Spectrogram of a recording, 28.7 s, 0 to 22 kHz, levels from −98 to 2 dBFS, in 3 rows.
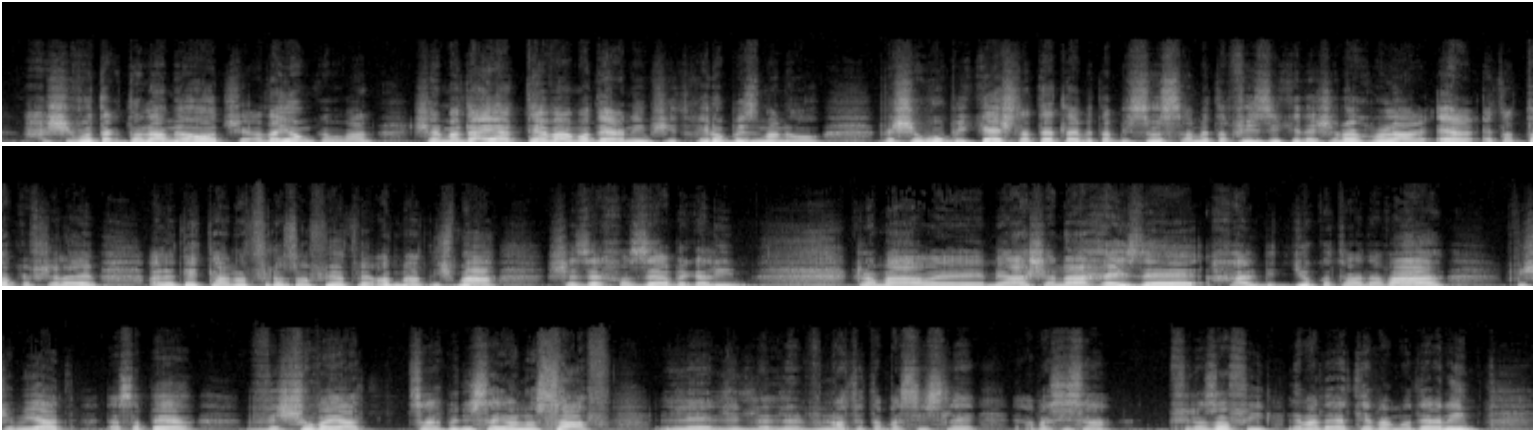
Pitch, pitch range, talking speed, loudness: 105 Hz, 90-130 Hz, 125 wpm, -23 LUFS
